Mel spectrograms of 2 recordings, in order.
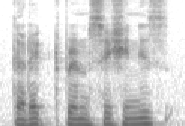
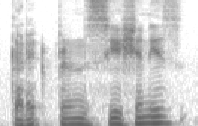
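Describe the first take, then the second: No difference in how they are said.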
